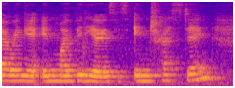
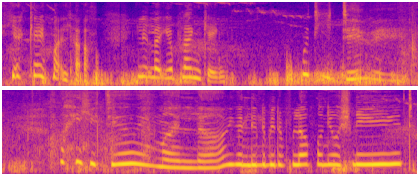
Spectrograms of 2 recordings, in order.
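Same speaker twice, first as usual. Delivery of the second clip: talking to a dog; 9 semitones higher, 6 dB louder than usual. Real, not acted.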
